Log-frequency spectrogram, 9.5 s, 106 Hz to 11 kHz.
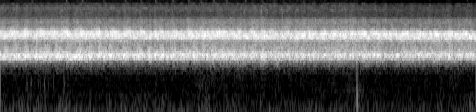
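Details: In front of a house at rice sowing time, 2021, frogs keep up a constant, dense chorus of shrill overlapping croaks, with a single faint low knock near the end.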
